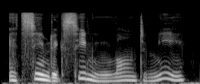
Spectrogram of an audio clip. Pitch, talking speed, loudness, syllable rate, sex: 195 Hz, 180 wpm, -17 LUFS, 5.8 syllables/s, female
